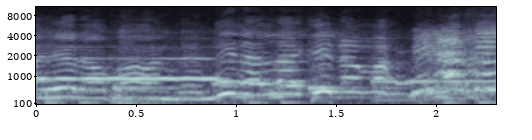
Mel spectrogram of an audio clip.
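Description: A woman singing in a wavering, ornamented line that slides between notes, over instrumental backing with a steady beat.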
